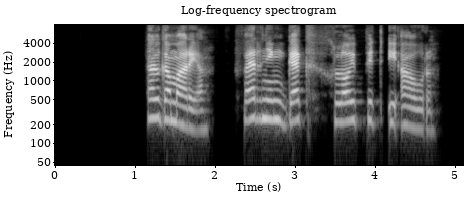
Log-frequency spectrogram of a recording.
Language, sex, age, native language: Icelandic, female, 30-39, Polish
